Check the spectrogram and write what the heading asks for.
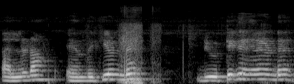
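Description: A woman with a Malabar Malayalam accent voicing a young male friend who talks quickly and coaxingly. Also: medium pitch, background noise, natural voice. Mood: consoling. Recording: roomy echo.

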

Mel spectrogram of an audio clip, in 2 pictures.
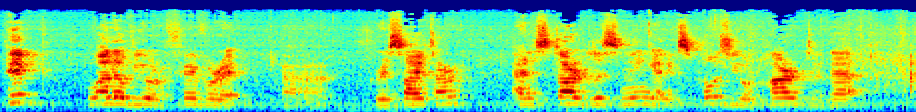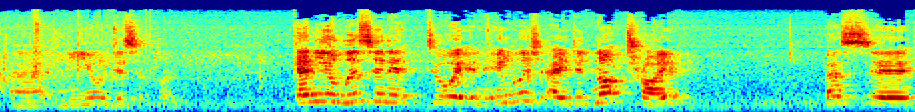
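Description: A man with a high-pitched, fairly bright voice leads a class in an echoey, carpeted mosque hall, explaining carefully and responding to questions. The recording, from a lapel mic with a far camera, sounds distant and carries a faint hiss.

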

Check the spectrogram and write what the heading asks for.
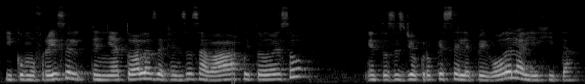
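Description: A woman's voice: fairly high pitch, brisk, warm tone. A woman and mother earnestly recounting a family illness in a vivid personal story, often restarting her sentences.

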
